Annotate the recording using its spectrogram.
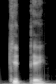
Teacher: You hear that slight pause and emphasis on the ki sound.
